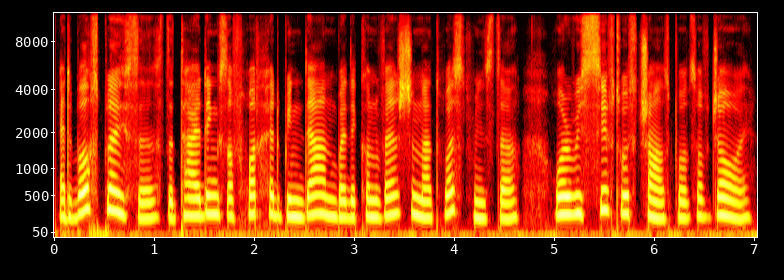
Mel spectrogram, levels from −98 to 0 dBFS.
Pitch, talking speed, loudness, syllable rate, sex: 230 Hz, 180 wpm, -17 LUFS, 4.7 syllables/s, female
